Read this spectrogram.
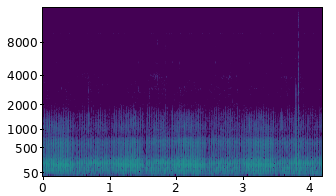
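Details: Female domestic cat kneading her blanket ahead of a morning nap, purring steadily; a low buzzing rumble pulsing with her breathing, plus a faint sharp click near the end.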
